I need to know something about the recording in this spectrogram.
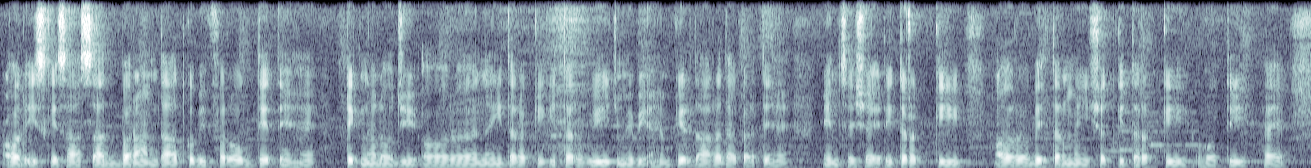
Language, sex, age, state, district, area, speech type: Urdu, male, 60+, Maharashtra, Nashik, urban, spontaneous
